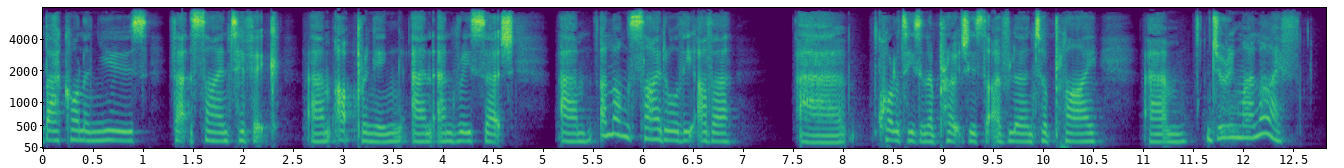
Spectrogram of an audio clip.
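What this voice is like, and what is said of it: Crackly, low-energy voice. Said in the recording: “a very crackly voice ... I wasn't really able to put perhaps the emphasis and energy into my voice”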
